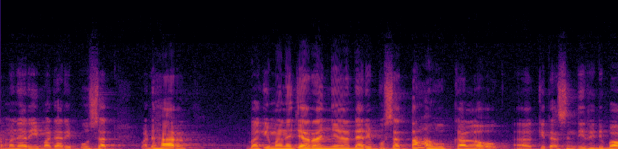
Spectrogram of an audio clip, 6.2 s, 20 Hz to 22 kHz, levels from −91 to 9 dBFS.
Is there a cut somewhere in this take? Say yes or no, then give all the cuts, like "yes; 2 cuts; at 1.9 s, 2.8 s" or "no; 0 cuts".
no; 0 cuts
